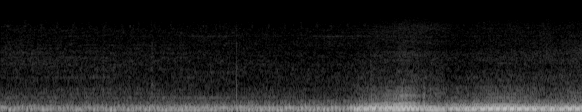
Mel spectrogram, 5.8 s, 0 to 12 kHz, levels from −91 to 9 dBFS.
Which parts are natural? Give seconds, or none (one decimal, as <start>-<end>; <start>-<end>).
3.2-5.8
